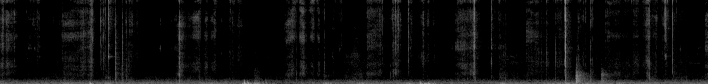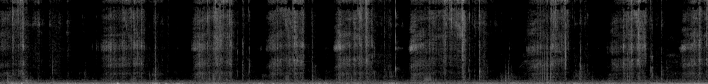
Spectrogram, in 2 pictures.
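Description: Carving knife slicing shavings off a block of jelutong wood: a run of short, crisp cuts, coming closer together in the second half, with a few soft knocks.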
